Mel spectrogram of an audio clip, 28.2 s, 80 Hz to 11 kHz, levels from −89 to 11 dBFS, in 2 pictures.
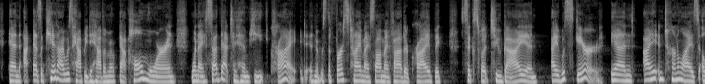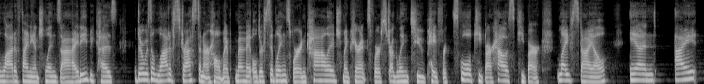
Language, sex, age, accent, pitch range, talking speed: English, female, 40-59, American, 155-195 Hz, 175 wpm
